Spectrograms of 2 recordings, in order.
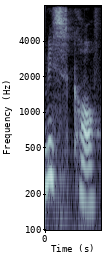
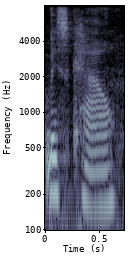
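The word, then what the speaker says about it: Myskow: miss nana miscal people pronounce my name miscough and not miss cow well you obviously haven't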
